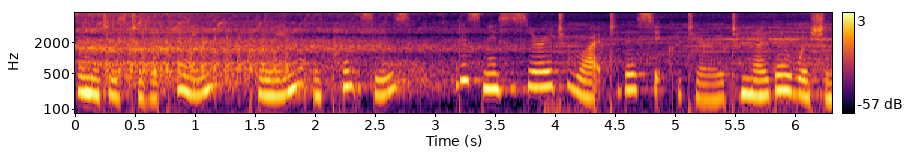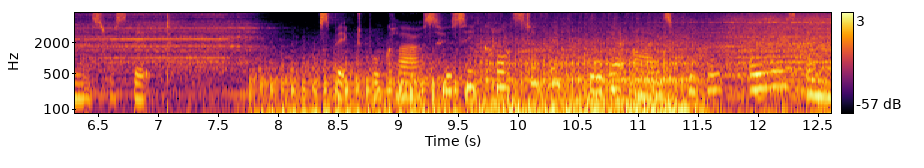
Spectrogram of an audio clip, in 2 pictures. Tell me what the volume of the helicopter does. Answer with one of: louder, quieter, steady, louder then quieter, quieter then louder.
quieter then louder.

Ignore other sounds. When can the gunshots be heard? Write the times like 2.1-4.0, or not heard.
0.2-1.9.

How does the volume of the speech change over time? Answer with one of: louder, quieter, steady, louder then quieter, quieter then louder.
steady.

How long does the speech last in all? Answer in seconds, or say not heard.
11 s.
